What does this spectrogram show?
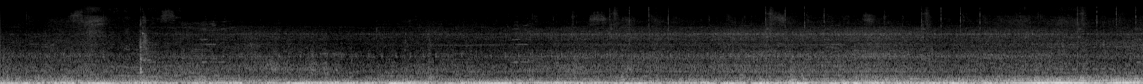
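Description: Jeep engine running steadily at low speed while crawling along an off-road trail, a continuous low rumble that swells slightly near the end.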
